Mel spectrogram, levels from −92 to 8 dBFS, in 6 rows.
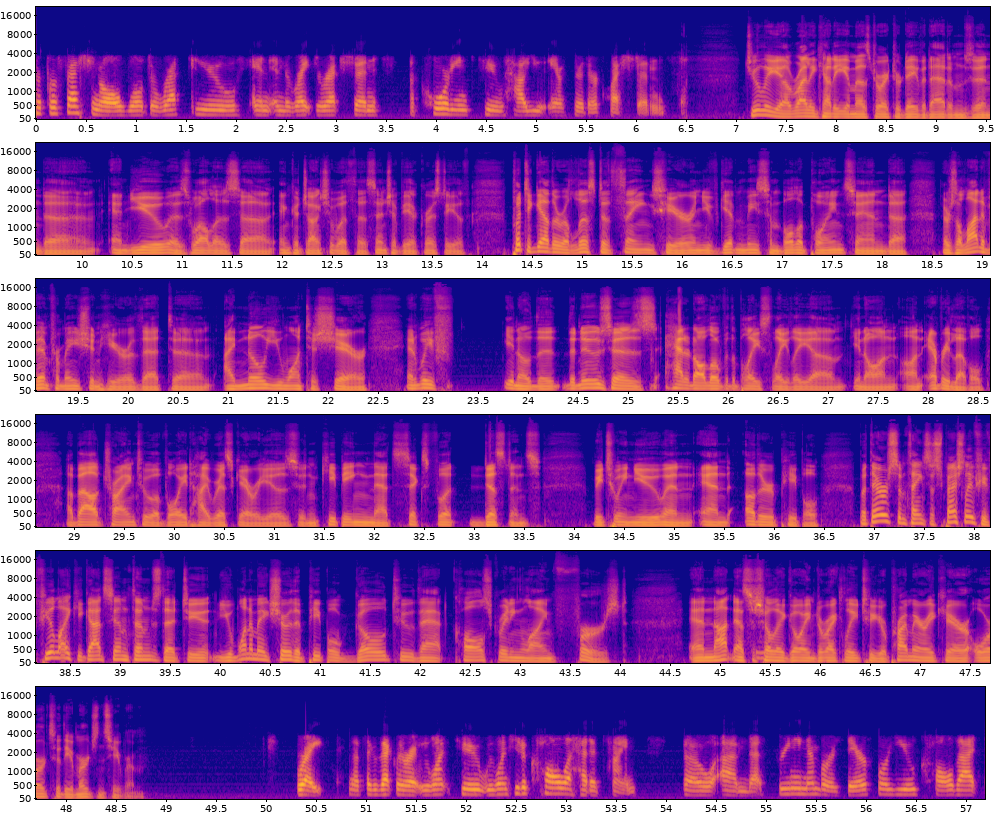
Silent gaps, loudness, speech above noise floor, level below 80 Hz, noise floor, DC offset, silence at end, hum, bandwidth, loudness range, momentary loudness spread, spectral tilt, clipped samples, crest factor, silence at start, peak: none; -20 LUFS; 44 dB; -36 dBFS; -64 dBFS; under 0.1%; 0.1 s; none; 14 kHz; 4 LU; 9 LU; -5.5 dB/octave; under 0.1%; 20 dB; 0 s; 0 dBFS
